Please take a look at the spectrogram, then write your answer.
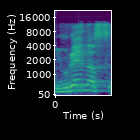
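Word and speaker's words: Uranus: 아버지가 우라노스 라고 있는데요 우라노스 크로노스 그 다음에 재울 수 이렇게 나가요 근데 그 크로노스 라는 분이 우라노스 영어 발음은 유에너스 라고 있는데 보통 그거를 이제 그냥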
